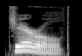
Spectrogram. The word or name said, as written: jerald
